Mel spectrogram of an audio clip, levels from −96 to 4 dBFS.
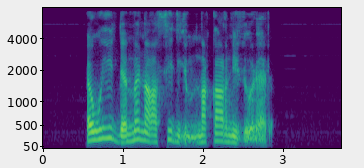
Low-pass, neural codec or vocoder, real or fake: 7.2 kHz; vocoder, 22.05 kHz, 80 mel bands, HiFi-GAN; fake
